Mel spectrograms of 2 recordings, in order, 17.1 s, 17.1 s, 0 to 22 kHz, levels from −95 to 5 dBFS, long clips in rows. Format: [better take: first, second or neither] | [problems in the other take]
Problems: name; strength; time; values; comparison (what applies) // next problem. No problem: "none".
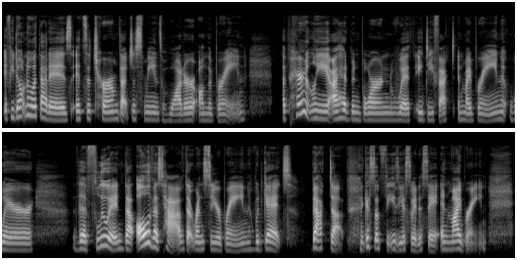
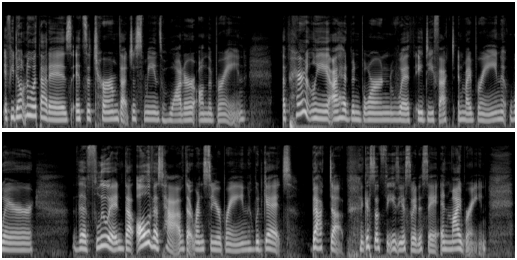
second | thin; very; fading below 550 Hz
